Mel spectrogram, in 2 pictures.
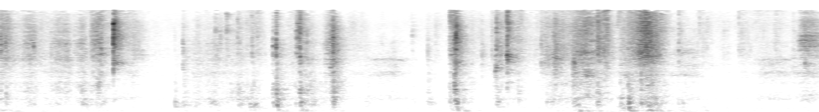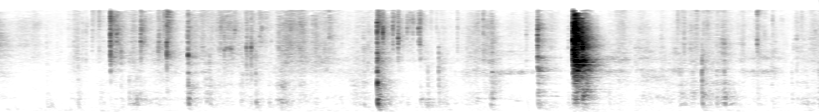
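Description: Scissors snipping and scraping along the taped seams of a cardboard box, with irregular clicks and knocks as the box is handled. The loudest is a sharp click about two seconds before the end.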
